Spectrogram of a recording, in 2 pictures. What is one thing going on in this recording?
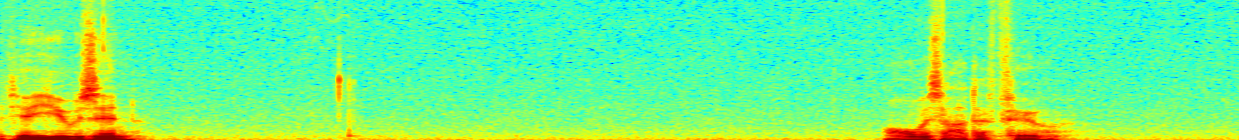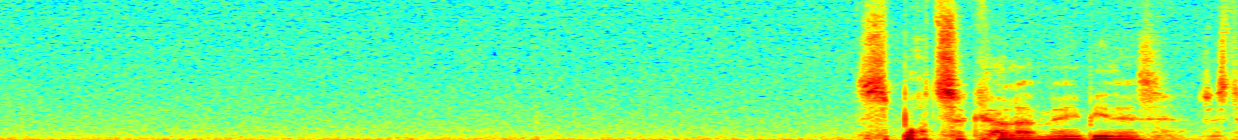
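A brush dabs softly on canvas.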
